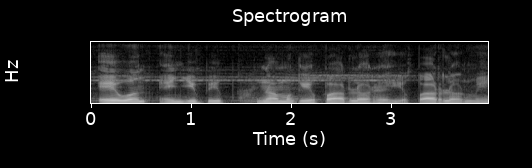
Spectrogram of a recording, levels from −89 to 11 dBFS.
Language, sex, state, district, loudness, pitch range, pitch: Hindi, male, Andhra Pradesh, Chittoor, -23 LUFS, 95-100 Hz, 100 Hz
